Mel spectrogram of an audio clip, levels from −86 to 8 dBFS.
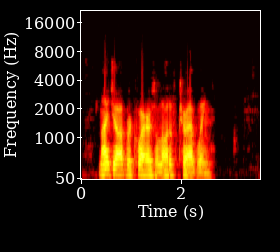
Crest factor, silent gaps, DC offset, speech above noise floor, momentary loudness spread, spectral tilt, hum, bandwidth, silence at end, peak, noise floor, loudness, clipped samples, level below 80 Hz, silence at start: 16 dB; none; under 0.1%; 49 dB; 9 LU; -8.5 dB/octave; none; 6.6 kHz; 0.95 s; 0 dBFS; -63 dBFS; -15 LUFS; under 0.1%; -56 dBFS; 0.35 s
